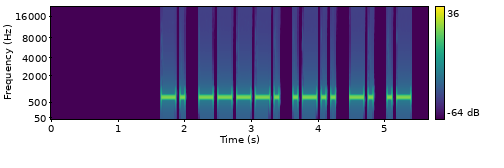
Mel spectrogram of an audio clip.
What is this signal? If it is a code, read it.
Morse code, heard as a keyed tone, about 17 wpm, 700 Hz. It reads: N9LNA
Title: USA Call Signs - 5 Characters - Repeated 2x - 17wpm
